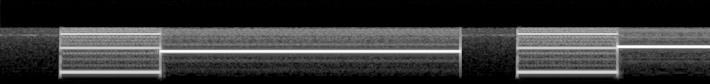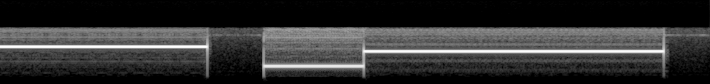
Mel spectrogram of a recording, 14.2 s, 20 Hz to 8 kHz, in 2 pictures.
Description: Two-tone page, heard as a one-second tone, then a three-second tone, about 460 then 1220 Hz, about 460 then 1430 Hz, about 670 then 1220 Hz. It is heard from 0.6 to 13.7 s.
